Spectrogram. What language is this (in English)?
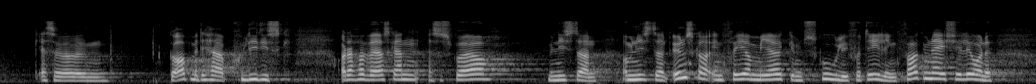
Danish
